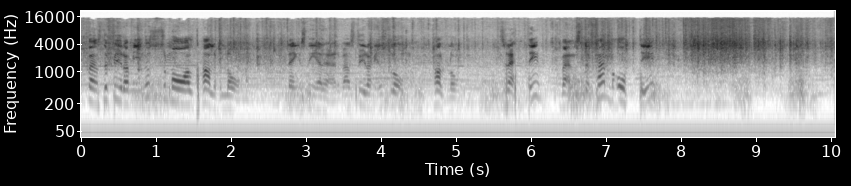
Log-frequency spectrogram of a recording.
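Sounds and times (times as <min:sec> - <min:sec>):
stones pattering on underbody: 0:00.0 - 0:10.0
tyres hissing on gravel: 0:00.0 - 0:10.0.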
